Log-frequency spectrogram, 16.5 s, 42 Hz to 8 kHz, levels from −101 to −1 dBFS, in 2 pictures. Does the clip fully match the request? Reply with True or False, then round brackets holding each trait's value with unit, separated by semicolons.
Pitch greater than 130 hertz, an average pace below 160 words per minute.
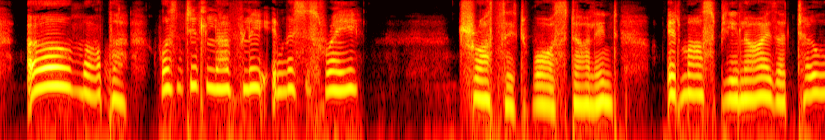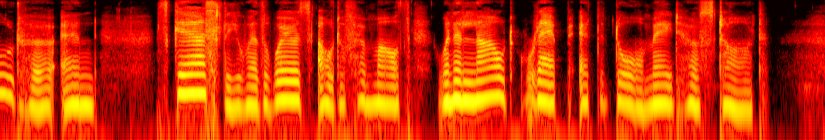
True (185 Hz; 140 wpm)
